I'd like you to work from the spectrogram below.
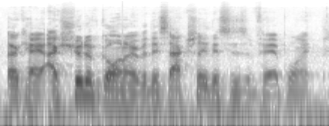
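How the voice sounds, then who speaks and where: A man's voice: mid-range voice, lively intonation, racing, sharp tone, slight background noise. A man hosting a casual podcast, explaining game lore in a rambling, hedging way with many fillers. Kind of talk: casual chat.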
